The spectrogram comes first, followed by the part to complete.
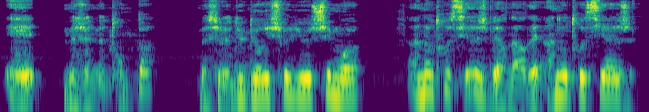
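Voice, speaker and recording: Man as fussy, furious attorney; excitable, pitched way up. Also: unhurried, husky, exaggerated voice. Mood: effusive. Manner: excitable, effusive, loud. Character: agitated fussy male lawyer.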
